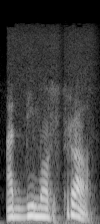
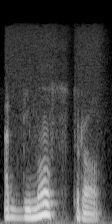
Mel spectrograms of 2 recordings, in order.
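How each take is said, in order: First: "Addimostrò" with the beat on STRÒ; final-syllable stress. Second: "Addimostro" with the beat on MO; third-syllable stress. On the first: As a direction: land hard on the last syllable of "Addimostrò". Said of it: "stressed on the fourth syllable". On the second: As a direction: hit "mo" in "Addimostro", keep the ending light. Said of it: "stressed on the third syllable". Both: Shown as a demonstration.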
